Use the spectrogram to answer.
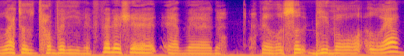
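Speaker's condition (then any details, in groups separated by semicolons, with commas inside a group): Non-progressive muscular dystrophy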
